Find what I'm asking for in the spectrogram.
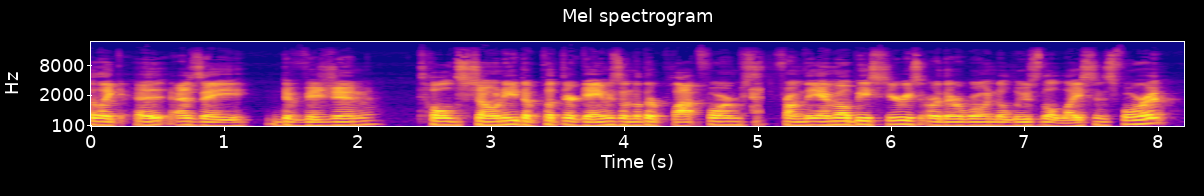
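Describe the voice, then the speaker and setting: Male podcast host, medium pitch, informal and explanatory, for casual video game chat. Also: a bit bright. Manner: explanatory, makes points step by step.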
